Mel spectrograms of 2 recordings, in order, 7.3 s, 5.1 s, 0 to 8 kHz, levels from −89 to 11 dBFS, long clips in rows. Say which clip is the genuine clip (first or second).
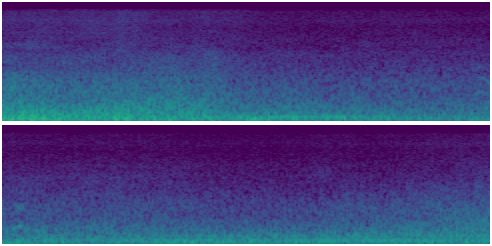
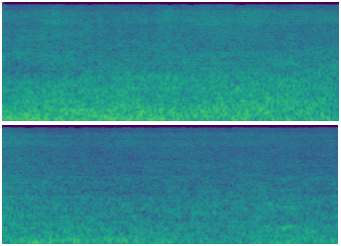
first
